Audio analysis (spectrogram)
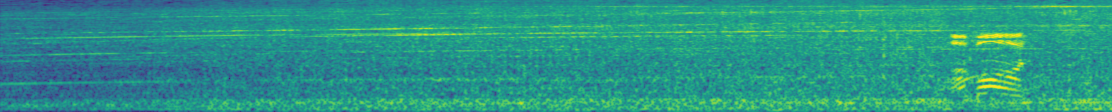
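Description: Steady, loud aircraft engine drone in Ghost Recon Wildlands fills the whole stretch without a break, with a brief voice rising over it near the end.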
